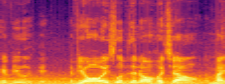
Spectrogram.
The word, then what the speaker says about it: Ojochal: And how long have you always lived in Ojochal? Am I saying that right? I mispronounced that. Yeah, Ojochal, perfect.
